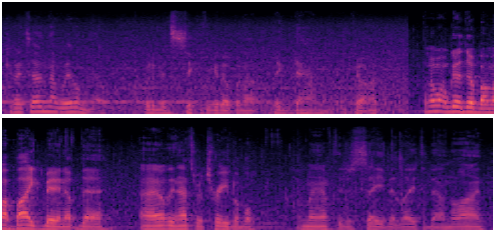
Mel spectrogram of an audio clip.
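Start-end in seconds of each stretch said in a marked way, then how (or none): none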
